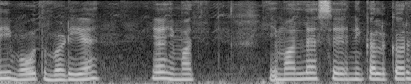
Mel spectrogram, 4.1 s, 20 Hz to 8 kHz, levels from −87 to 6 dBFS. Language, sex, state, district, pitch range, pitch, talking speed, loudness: Hindi, male, Uttar Pradesh, Muzaffarnagar, 190-215 Hz, 200 Hz, 160 wpm, -17 LUFS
